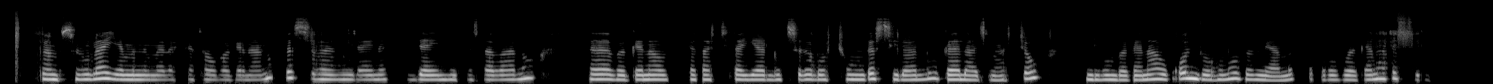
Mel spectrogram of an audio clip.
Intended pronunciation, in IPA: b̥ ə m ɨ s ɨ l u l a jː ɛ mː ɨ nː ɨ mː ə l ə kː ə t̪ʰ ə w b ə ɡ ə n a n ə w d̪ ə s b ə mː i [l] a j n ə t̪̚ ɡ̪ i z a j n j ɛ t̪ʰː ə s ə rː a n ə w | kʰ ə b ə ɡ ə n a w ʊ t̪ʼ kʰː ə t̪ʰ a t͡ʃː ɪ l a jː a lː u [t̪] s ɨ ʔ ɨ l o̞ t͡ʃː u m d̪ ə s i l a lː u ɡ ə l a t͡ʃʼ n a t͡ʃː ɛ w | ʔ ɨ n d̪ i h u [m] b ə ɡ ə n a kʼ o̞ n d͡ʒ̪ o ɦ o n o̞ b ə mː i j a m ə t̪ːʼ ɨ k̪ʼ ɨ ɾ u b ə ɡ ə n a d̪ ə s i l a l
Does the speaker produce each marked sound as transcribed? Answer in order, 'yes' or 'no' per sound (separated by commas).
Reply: yes, yes, yes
